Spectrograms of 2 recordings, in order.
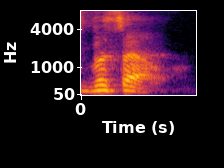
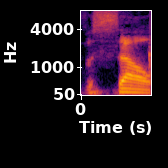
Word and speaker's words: Vassell: Is it Vassell or Vassell for Devin? Because we want to get the right emphasis on the syllables here, correct? – It's Vassell. – Vassell. Okay, so we're emphasizing the second syllable, Vassell.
